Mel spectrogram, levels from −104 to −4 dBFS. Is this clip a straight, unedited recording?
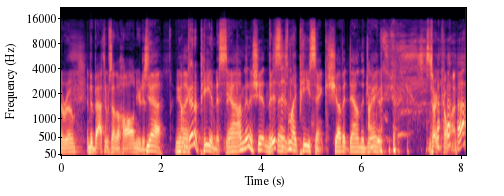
yes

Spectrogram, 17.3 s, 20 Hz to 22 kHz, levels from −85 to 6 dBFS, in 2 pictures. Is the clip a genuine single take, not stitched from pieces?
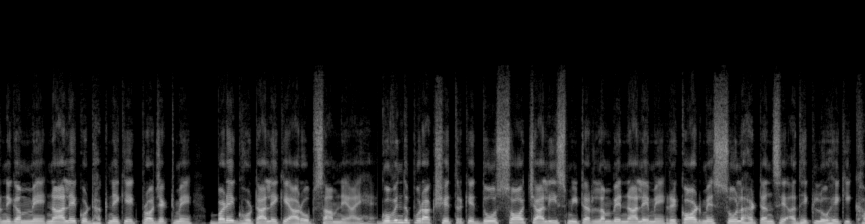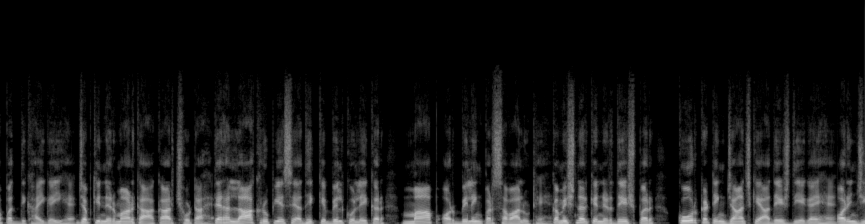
yes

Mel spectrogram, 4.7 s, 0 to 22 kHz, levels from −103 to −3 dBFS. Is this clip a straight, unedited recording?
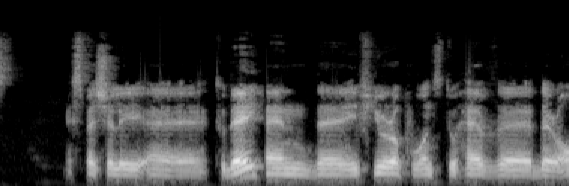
no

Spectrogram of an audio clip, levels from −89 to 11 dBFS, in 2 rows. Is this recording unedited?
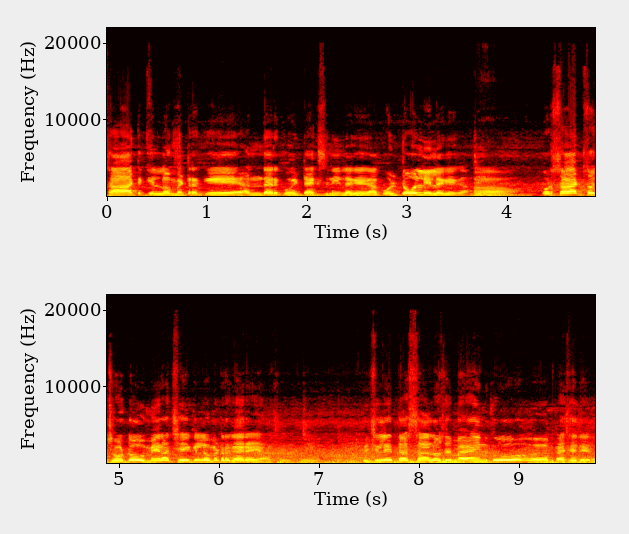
yes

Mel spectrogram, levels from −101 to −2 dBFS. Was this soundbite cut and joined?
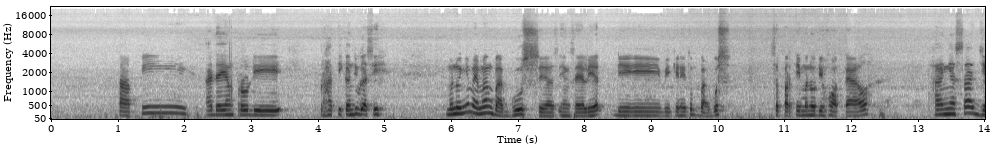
no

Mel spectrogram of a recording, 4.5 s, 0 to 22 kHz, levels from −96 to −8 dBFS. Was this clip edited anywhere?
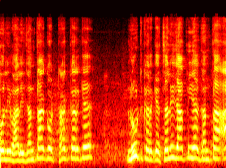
no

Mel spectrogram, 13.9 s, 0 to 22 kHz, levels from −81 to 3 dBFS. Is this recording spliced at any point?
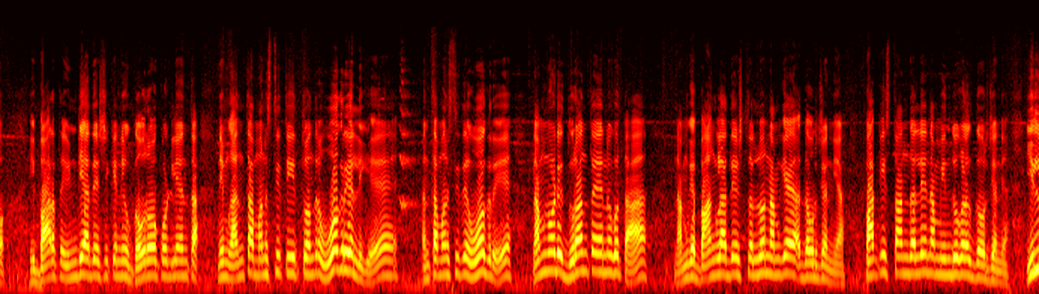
no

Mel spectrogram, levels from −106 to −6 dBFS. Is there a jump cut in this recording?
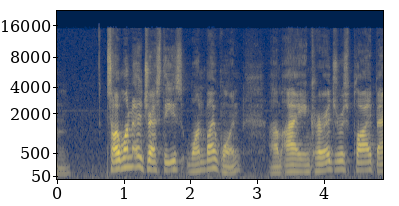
no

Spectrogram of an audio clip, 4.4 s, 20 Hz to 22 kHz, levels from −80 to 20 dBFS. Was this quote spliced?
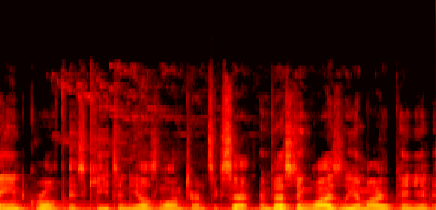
yes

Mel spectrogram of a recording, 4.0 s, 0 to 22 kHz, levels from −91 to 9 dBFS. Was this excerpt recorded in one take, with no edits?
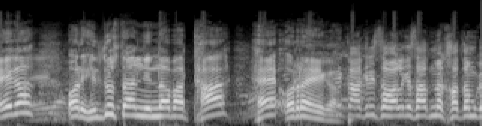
yes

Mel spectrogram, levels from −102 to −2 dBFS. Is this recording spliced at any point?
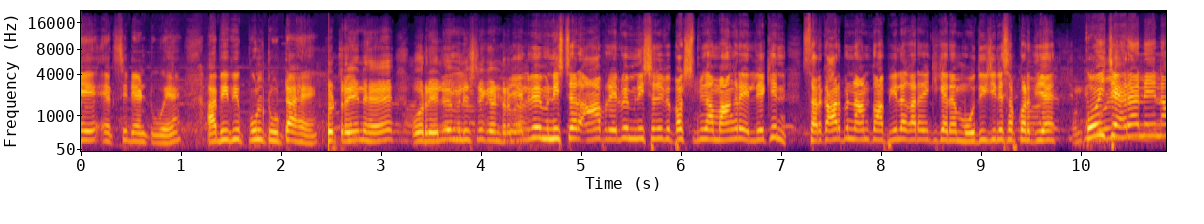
yes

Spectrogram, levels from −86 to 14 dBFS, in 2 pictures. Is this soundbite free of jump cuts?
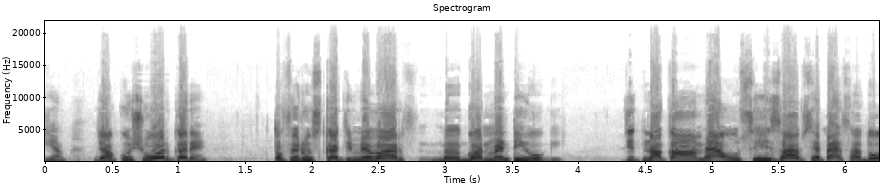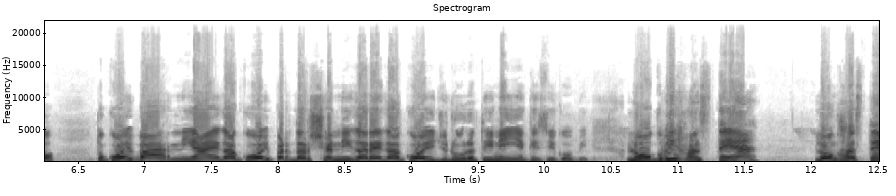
no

